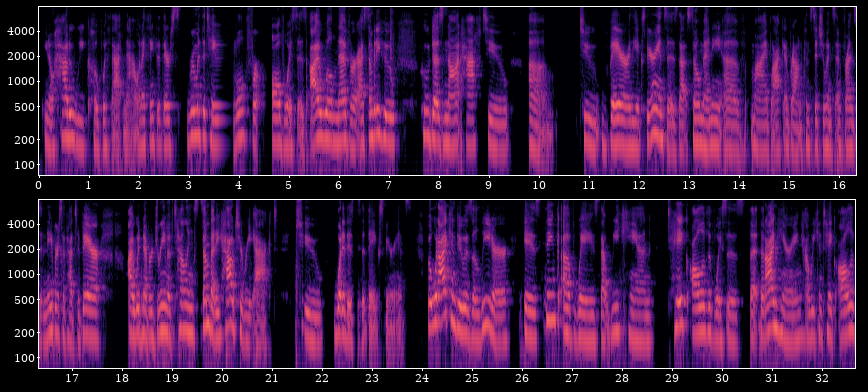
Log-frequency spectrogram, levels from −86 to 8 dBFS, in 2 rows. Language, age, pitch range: English, 30-49, 165-205 Hz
